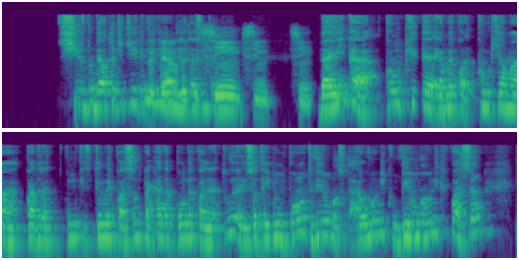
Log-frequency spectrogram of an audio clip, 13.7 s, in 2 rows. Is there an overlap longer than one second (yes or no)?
yes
